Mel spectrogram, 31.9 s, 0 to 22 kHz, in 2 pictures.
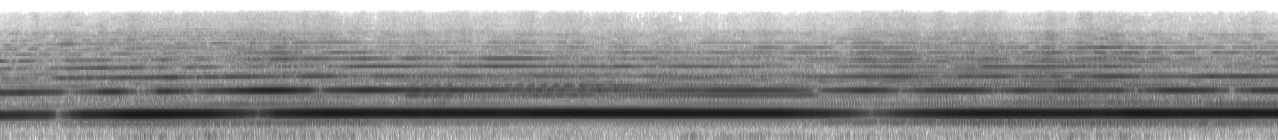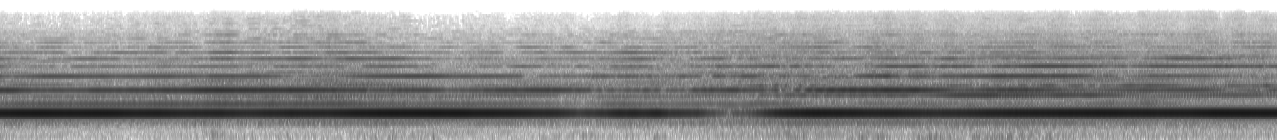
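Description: Federal Signal 2001-130 single-phase electromechanical rotating siren sounding its steady Alert tone at close range, loud. Its pitch finishes climbing in the first couple of seconds as it reaches full speed, then holds steady, while the loudness dips and swells every ten seconds or so as the rotating horn turns away and back.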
